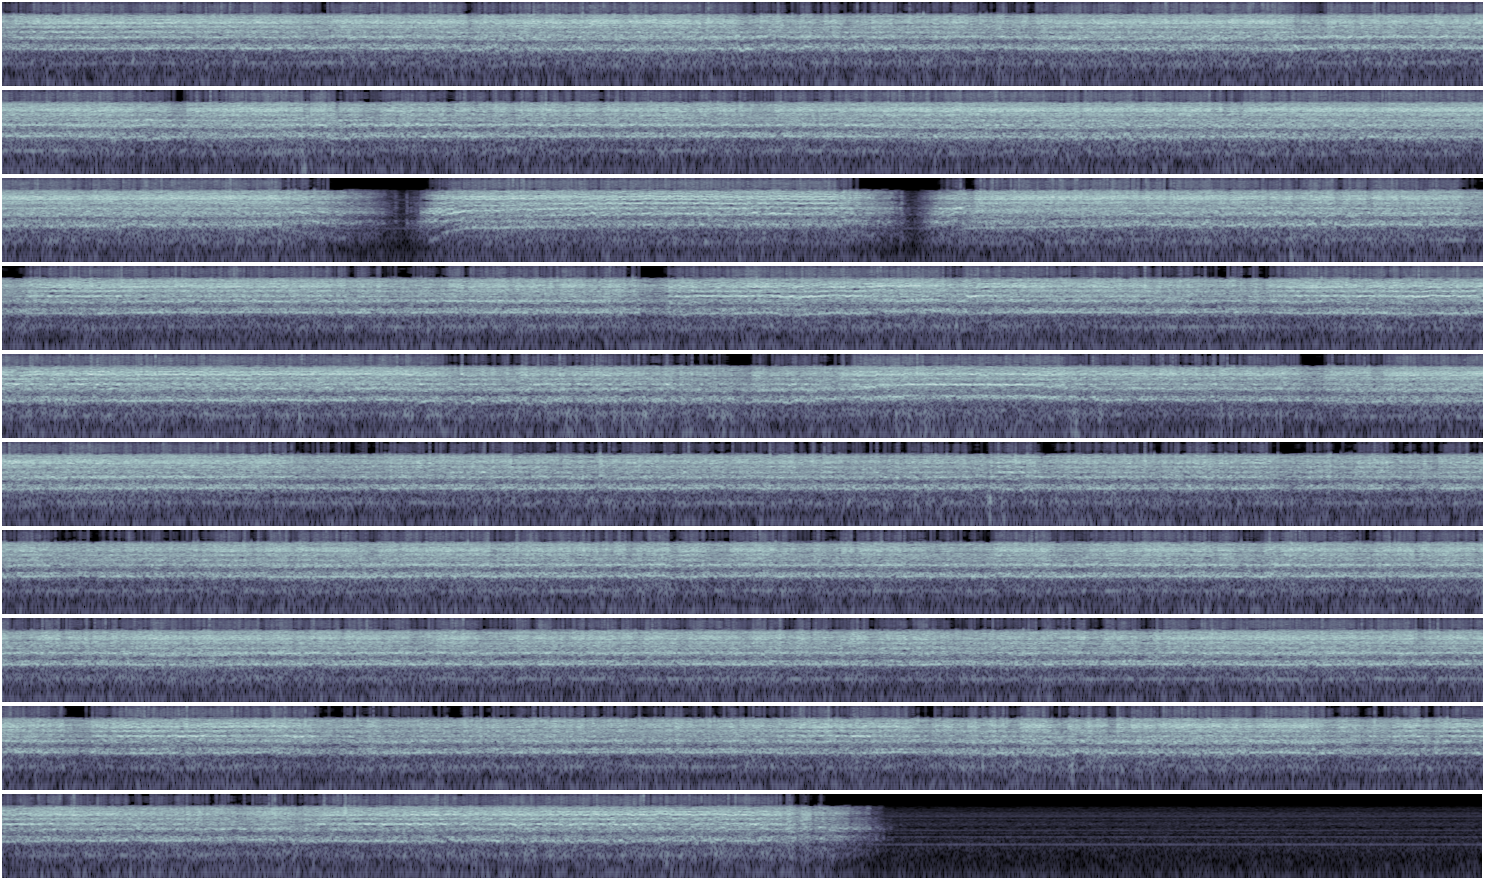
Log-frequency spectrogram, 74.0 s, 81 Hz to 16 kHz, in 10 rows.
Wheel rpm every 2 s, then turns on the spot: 230, 210, 230, 220, 220, 230, 210, 200, 120, 160, 200, 220, 230, 230, 220, 210, 230, 270, 220, 230, 230, 230, 230, 230, 230, 230, 220, 230, 230, 230, 220, 230, 210, 220, 220, 80, 0.
18-20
